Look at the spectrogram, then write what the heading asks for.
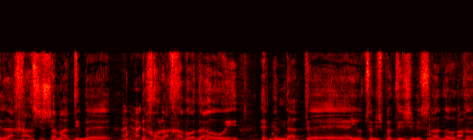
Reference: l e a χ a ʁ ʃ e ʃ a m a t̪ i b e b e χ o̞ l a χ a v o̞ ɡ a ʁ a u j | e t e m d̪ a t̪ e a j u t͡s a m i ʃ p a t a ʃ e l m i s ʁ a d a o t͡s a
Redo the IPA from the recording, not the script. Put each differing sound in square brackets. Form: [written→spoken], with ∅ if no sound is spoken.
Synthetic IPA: l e a χ a ʁ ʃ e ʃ a m a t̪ i b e b e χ o̞ l a χ a v o̞ [ɡ→d] a ʁ a u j | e t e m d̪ a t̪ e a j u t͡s a m i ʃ p a t [a→i] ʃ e l m i s ʁ a d a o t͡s a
